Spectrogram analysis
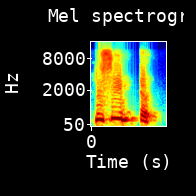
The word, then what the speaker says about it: receipt: That's why we sometimes tend to say receipt. Receipt. Receipt. Ta sound actually combined, but there is no pa sound in the actual pronunciation.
